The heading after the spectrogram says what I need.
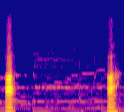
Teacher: So the left first letter there is pronounced a a as we have it in father even though it's not as long as the one we have in father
